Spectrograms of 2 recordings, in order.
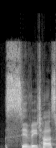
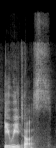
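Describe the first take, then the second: First: It begins with S, with V in the middle. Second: It begins with K, with W in the middle. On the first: "like Civitas would be" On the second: "he pronounced his V's like W"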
